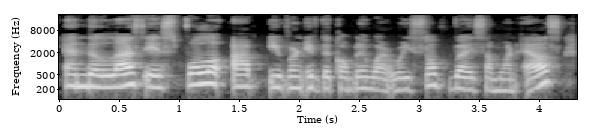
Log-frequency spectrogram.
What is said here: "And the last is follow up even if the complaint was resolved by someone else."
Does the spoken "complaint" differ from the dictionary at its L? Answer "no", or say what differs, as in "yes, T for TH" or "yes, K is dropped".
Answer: yes, L is dropped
